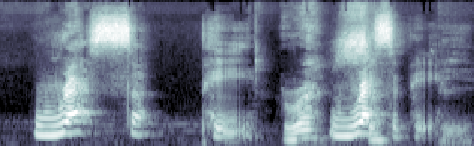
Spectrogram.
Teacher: We stress the first one and the second is a schwa.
